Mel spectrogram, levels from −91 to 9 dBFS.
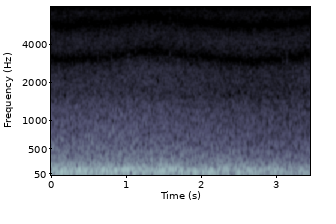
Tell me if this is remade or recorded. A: recorded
